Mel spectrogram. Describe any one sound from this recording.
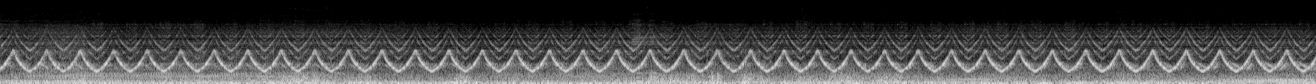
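A motorcycle engine rumbles steadily nearby.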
